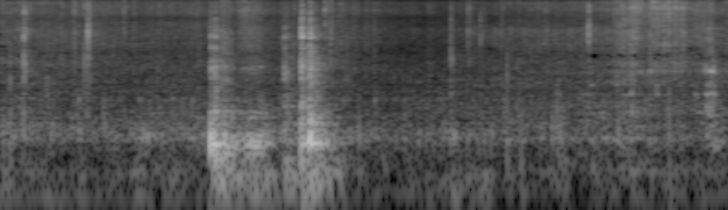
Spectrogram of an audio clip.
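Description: Chicken burger patty sizzling in a small ceramic-coated frying pan, with a slotted plastic spatula scraping and clattering against the pan about a second and a half in and again at two seconds, and scraping again near the end as it slides under the patty.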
